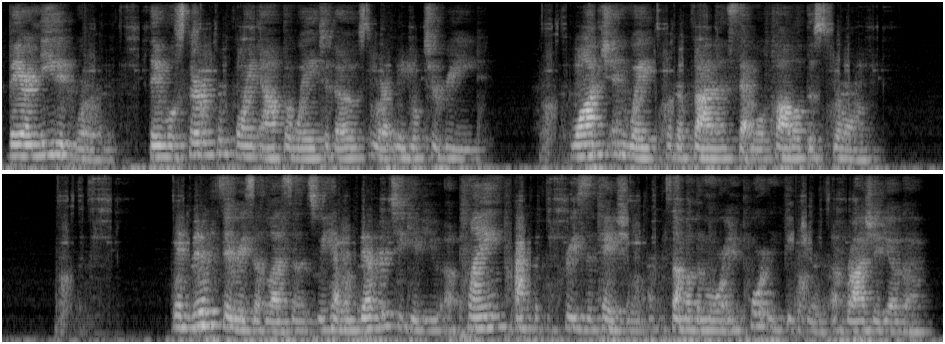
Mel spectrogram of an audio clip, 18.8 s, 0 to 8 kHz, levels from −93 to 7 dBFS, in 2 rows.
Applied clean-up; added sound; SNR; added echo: neural separator model SepFormer DNS4.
